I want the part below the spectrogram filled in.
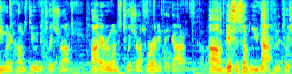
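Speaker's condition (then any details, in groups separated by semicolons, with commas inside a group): No condition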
